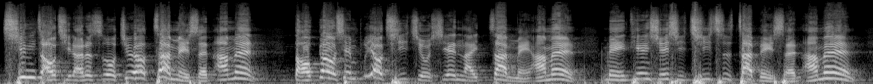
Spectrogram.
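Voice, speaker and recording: Man, middle-aged, pastor's sermon, high voice, swooping lively pitch, humorous, amen and hallelujah calls. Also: normal speed, hardly any pauses, soft background music. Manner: humorous and animated, often calling out amen and hallelujah.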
